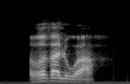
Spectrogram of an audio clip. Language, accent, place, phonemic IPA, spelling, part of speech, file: French, France, Lyon, /ʁə.va.lwaʁ/, revaloir, verb, LL-Q150 (fra)-revaloir.wav
- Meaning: to get even (with)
